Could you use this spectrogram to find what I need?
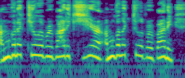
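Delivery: high, fast, threatening mock yell.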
